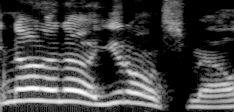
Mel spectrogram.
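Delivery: high, hasty, terrified woman's voice. Retelling a woman's reply to a stranger who asks if he smells: imitating a terrified woman. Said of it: "this poor woman who is terrified".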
